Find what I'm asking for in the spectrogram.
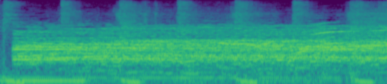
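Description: A crowd outside a wedding venue screaming loudly and continuously, a dense, high-pitched wall of shrieks and cheers that holds steady for the whole two seconds without any clear talking.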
